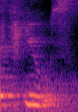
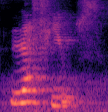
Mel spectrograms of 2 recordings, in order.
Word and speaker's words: refuse: of this word is ref refuse which means to deny the other pronunciation is refuse which means waste or garbage for example they refuse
